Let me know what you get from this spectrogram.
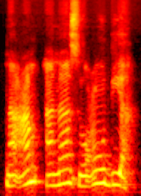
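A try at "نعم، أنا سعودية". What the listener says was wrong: Ada yang kurang sedikit. Yang di tasjidnya itu adalah huruf ya. Karena yang ditekan adalah huruf ya-nya yang bertasdid ya.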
